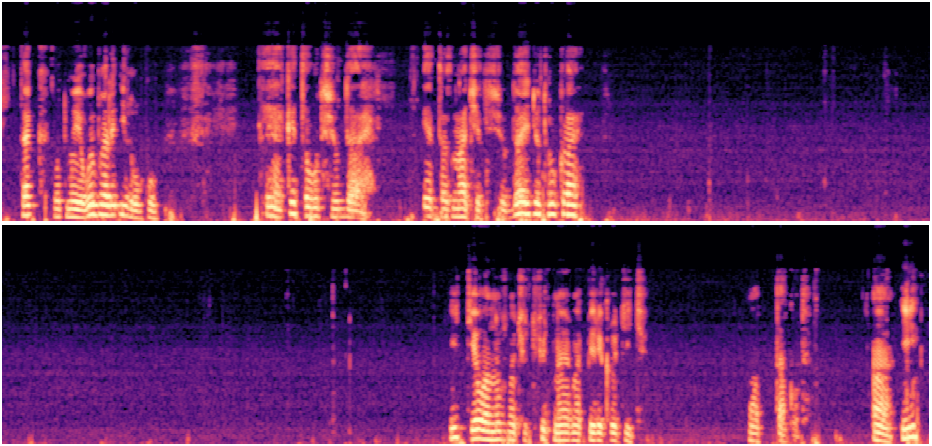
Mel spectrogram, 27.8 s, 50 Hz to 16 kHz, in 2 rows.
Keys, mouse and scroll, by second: 1.5 shift+click, 2.1 middle click, 3.8 g, 6.0 click, 7.0 g, 8.6 middle click, 11.0 g, 12.7 scroll down 3, 13.3 middle click, 13.3 scroll down 2, 18.1 click, 18.9 middle click, 20.3 r, 22.1 middle click, 26.8 a, 27.4 i.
